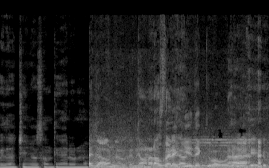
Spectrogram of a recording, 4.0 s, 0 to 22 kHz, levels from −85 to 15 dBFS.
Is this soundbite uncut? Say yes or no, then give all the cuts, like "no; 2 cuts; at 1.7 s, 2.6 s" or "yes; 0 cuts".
no; 1 cut; at 1.3 s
